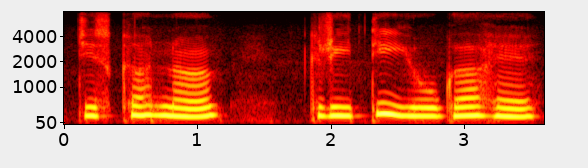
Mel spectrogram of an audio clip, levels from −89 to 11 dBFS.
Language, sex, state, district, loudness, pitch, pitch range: Hindi, female, Bihar, Patna, -11 LUFS, 230 Hz, 220-240 Hz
